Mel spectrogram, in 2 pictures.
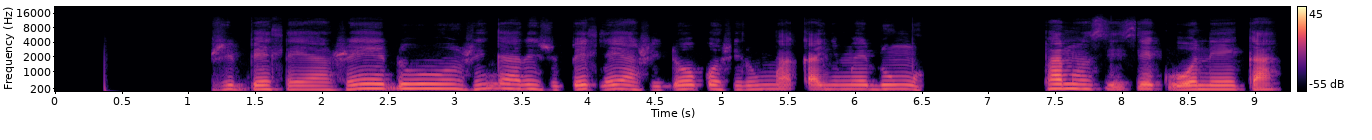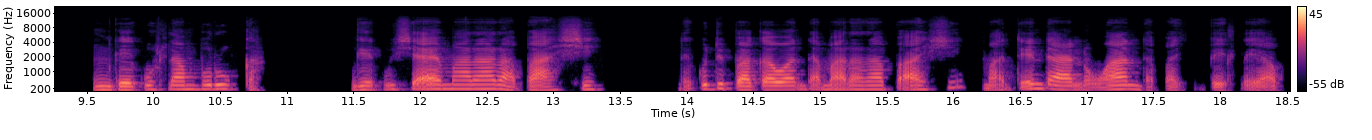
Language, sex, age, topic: Ndau, female, 36-49, health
